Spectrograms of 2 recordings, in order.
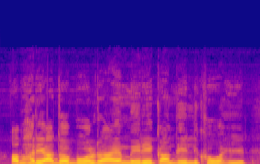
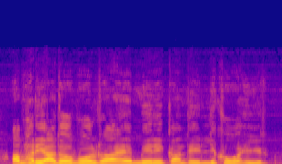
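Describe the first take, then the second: No difference in how they are said.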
